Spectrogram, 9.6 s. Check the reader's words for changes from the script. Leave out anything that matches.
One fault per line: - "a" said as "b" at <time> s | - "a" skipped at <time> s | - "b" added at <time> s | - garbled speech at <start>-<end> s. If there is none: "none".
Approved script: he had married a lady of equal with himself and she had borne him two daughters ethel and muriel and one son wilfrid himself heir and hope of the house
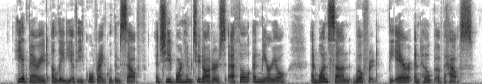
- "rank" added at 1.9 s
- "himself" said as "the" at 7.8 s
